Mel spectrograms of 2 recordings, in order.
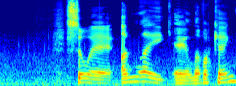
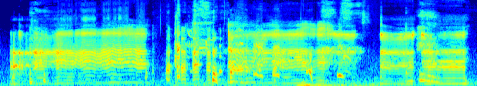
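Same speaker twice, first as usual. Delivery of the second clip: drawn-out sung "ah" warm-up notes; mock vocal exercise on open "ah"s; much slower than usual. Player preparing for a Cockney accent, vocal warm-up ahs. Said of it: "gotta do my warm-ups".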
